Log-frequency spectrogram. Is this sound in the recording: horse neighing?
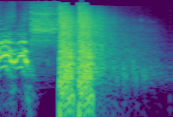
yes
